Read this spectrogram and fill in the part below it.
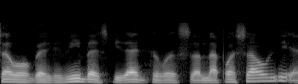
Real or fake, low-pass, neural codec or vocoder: fake; 7.2 kHz; codec, 16 kHz, 1 kbps, FunCodec, trained on LibriTTS, 50 frames a second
